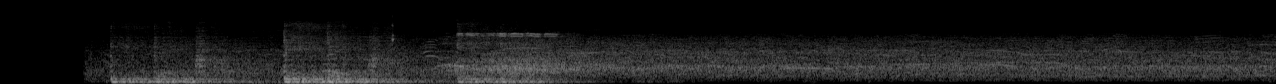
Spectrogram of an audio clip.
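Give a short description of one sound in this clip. A crowd murmurs and calls out in a large arena.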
